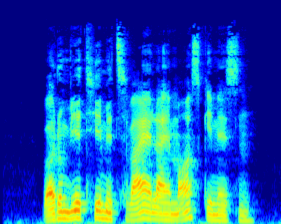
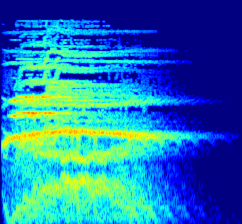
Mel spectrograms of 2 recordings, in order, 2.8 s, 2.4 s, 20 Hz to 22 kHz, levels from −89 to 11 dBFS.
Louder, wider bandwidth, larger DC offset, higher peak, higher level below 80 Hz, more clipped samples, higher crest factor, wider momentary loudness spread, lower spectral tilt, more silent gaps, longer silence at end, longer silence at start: second, -20 LUFS vs -13 LUFS; second, 14 kHz vs 15.5 kHz; neither; second, -6 dBFS vs 0 dBFS; first, -50 dBFS vs -58 dBFS; neither; about the same, 16 dB vs 18 dB; second, 10 LU vs 14 LU; first, -6 dB/octave vs 1 dB/octave; neither; second, 0.3 s vs 0.7 s; first, 0.45 s vs 0 s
